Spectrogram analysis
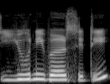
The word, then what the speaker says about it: university: And in the same way, university, to university also we pronounce like this university.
